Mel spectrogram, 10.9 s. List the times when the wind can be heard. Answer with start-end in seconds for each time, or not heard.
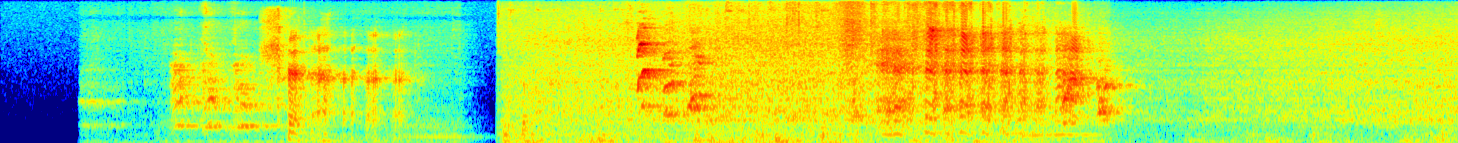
3.8-10.8.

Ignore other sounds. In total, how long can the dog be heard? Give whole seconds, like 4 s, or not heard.
8 s.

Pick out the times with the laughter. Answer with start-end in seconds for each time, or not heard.
1.9-3.0, 6.5-8.2.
